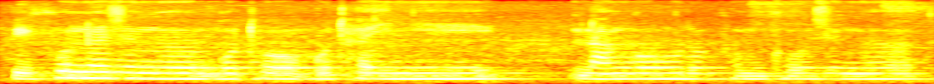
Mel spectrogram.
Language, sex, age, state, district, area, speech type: Bodo, female, 45-60, Assam, Chirang, rural, spontaneous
